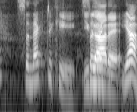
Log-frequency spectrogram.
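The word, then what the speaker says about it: synecdoche: last so that we can really focus on pronouncing it correctly. Senectic. Senectic.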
